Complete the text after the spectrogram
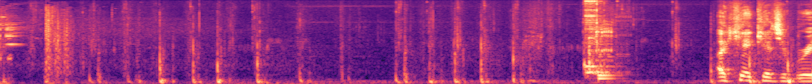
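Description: Footsteps thud quickly on hard floors.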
